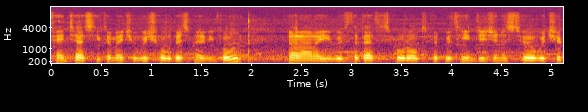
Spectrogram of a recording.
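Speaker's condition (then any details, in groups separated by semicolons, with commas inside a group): No condition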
